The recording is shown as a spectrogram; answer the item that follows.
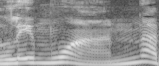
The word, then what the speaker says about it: Lemoine: Fatto sta che Blake Lemoine, abbiamo concluso che dovrebbe essere la pronuncia corretta. – Sì, potremmo sbagliare la pronuncia, però siccome lui si dichiara un Cajun, quindi un creolo francese della Louisiana, probabilmente utilizza la pronuncia francese per il suo cognome, quindi noi continueremo così, potremmo sbagliarci, però...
